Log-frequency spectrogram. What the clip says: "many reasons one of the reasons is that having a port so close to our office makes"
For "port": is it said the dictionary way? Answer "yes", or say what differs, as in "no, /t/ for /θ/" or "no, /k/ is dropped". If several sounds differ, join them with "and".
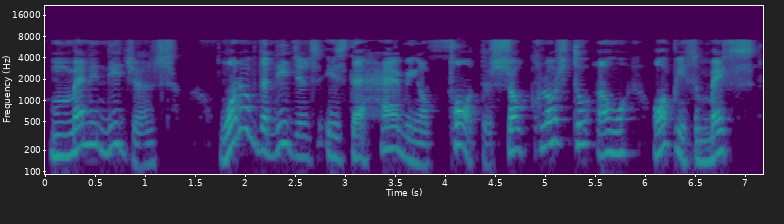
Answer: no, /f/ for /p/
